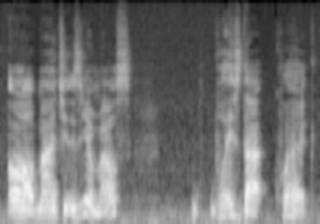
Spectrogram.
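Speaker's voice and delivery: ordinary talk, nothing marked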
